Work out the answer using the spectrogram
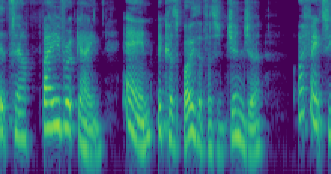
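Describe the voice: Against a quiet backdrop, the text is read aloud plainly.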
